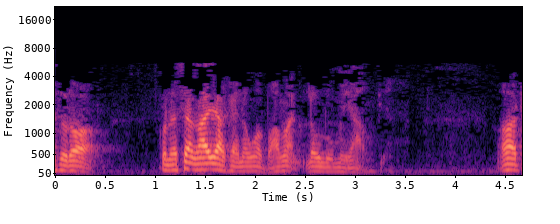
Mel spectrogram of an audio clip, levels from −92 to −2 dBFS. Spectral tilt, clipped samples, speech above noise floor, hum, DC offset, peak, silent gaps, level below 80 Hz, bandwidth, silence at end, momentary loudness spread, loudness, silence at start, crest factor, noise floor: -11 dB/octave; under 0.1%; 33 dB; none; under 0.1%; -10 dBFS; none; -60 dBFS; 5.8 kHz; 0 s; 16 LU; -29 LUFS; 0 s; 20 dB; -61 dBFS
